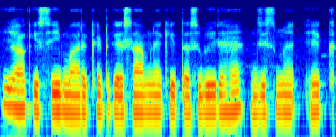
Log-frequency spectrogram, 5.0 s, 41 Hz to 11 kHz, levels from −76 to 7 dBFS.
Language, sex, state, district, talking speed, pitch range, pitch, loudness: Hindi, male, Bihar, Saran, 120 wpm, 115-120 Hz, 115 Hz, -15 LUFS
